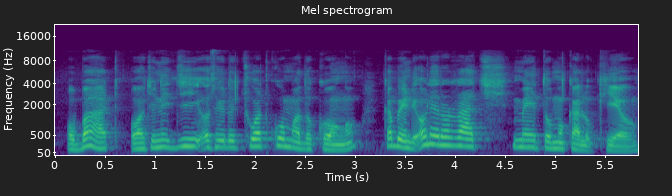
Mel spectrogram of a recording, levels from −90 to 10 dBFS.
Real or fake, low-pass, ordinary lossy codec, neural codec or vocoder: real; 10.8 kHz; none; none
